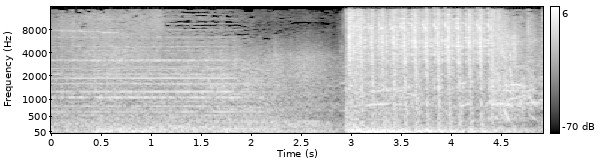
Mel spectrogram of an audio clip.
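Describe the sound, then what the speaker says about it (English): Machine gun fire bursts out in a dense, rapid fusillade after a quieter rumbling stretch, loud and continuous, in a wartime beach landing on the Atlantic Wall defenses. "When the Allied forces land, they're met with a hail of machine gun fire."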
